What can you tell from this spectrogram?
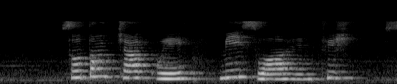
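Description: No technical faults can be heard anywhere in the recording, and the signal stays intact throughout.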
